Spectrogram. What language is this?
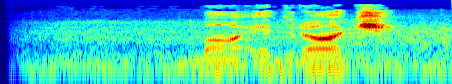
Persian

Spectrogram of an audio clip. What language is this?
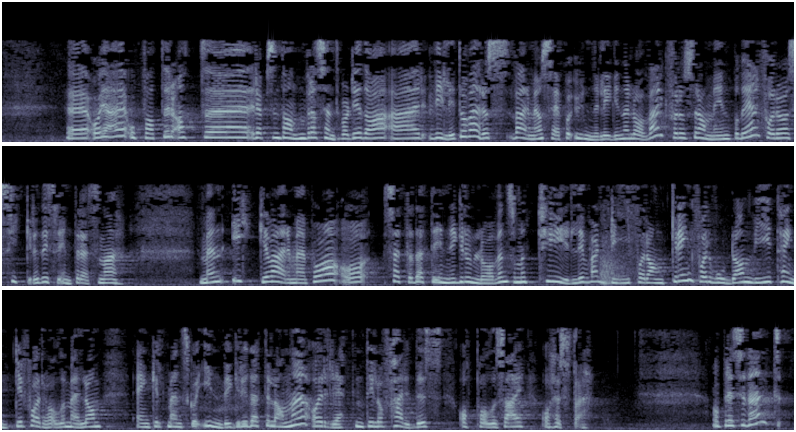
Norwegian Bokmål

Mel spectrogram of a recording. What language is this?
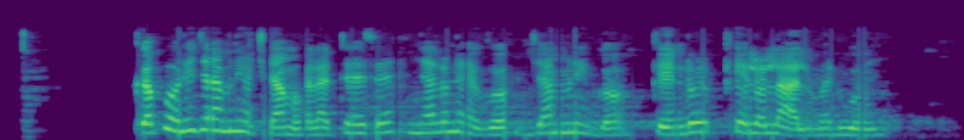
Luo (Kenya and Tanzania)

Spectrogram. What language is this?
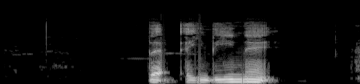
Teutila Cuicatec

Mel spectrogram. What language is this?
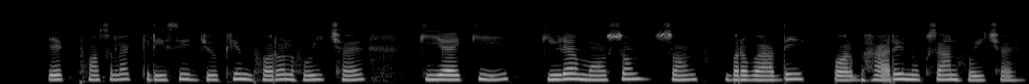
Maithili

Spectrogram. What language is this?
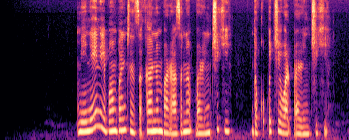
Hausa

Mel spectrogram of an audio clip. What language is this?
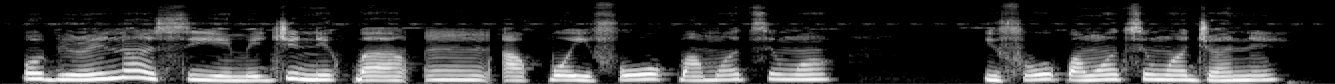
Yoruba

